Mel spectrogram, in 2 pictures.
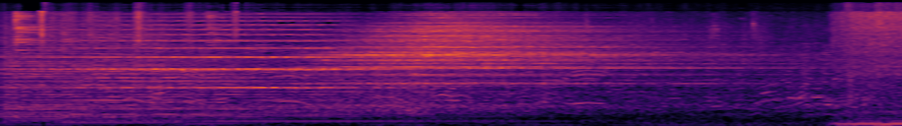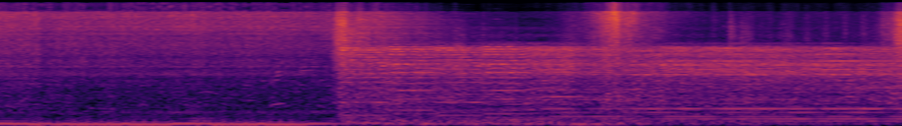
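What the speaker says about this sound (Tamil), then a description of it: "கொஞ்ச நேரம் நான் வண்டியை பார்க் பண்ணிட்டு வரேன்" A car pulls away to park, its engine rumbling low and steady with a sudden louder surge partway through, heard over a background music score in a Tamil TV serial scene.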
